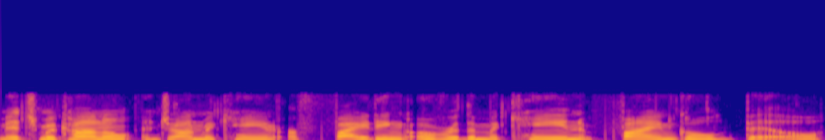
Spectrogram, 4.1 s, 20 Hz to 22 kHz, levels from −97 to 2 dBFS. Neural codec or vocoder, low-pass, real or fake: none; 7.2 kHz; real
